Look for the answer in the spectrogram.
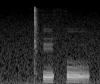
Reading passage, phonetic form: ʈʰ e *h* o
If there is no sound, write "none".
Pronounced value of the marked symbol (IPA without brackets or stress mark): h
